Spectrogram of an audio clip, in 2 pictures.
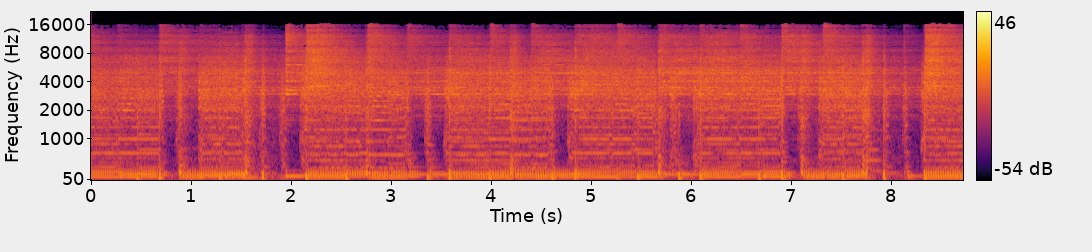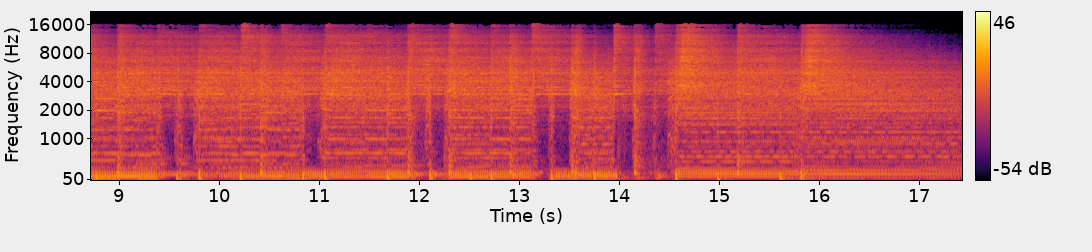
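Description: A live band plays a loud, full song with steady drum hits driving the rhythm under sustained guitars and bass, no talking, the sound thinning out slightly in the final second.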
